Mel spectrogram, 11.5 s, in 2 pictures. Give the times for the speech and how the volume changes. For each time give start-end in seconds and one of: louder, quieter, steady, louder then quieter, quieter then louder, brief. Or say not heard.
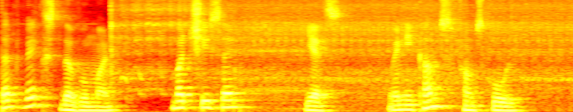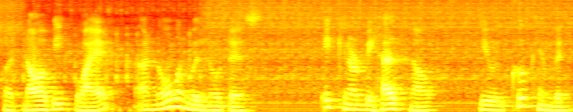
0.0-8.3 steady
8.9-11.4 brief.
